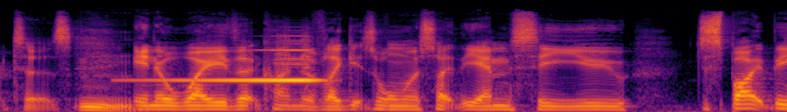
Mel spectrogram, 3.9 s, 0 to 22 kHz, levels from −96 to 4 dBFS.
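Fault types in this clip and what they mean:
loudspeaker feedback squeal: a 1.2 kHz tone swells over about a second, ending before "it's almost like the"; the microphone re-amplifies its loudspeaker until that frequency runs away.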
